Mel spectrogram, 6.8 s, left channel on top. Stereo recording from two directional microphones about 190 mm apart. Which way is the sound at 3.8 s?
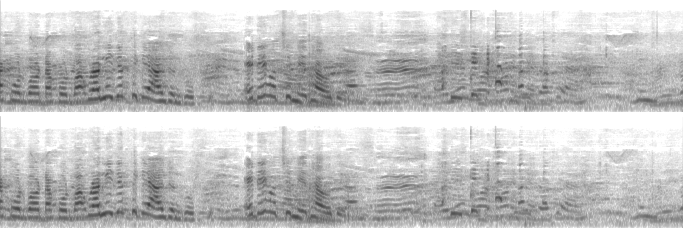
65° right (ahead or behind).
